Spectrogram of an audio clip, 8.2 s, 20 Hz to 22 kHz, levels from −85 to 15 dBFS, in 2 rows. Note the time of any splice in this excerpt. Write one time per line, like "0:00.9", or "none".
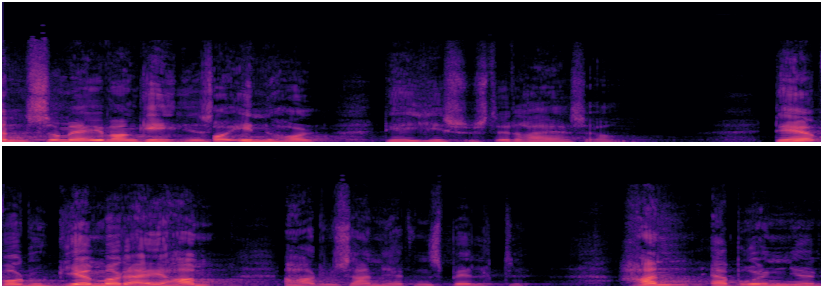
0:01.0
0:05.5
